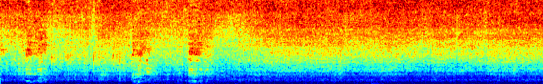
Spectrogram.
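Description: Shredded cabbage, baby scallops and vegetables sizzling in hot oil in a wok, a steady hiss. A metal spatula scrapes and tosses them a few times in the first two seconds or so.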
